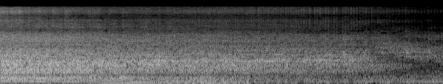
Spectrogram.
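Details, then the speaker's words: Subaru 360 Van two-stroke engine after cast aluminum piston rebuild, carburetor was gummed up: busy burble settling gradually to a low, steady idle without misses or knocks, idle a little too low; runs healthy. "It's gonna idle down. Yeah, that's what we want. It's actually got a little bit too low of an idle."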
